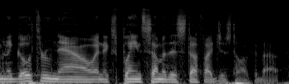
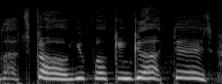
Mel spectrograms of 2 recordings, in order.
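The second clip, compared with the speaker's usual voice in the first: much higher, cheering call to passing runners; 13 semitones higher, slower than usual. Retold or imitated. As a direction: cheer strangers on mid-sprint. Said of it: "I'm just saying".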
